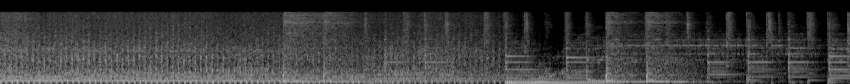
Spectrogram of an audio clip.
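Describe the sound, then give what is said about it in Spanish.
Rapid, steady whump of helicopter rotor blades fills the first few seconds, loud and continuous, before giving way to a jumble of sharper tonal sounds and clatter. “Bueno, aquí no, yo no oigo las aspas del helicóptero, pero...”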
